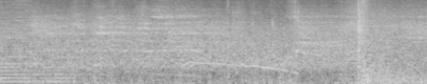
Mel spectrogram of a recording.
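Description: Arena crowd cheering, with a steady low tone that cuts off under a second in. Near the end the Blue Jackets' goal cannon, a replica field cannon loaded with a blank charge, fires one loud blast.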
